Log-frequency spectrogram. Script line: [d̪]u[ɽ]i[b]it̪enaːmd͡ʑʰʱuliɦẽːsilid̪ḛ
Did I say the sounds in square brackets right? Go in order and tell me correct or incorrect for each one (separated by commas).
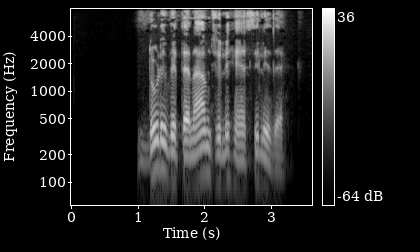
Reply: correct, correct, correct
